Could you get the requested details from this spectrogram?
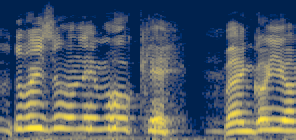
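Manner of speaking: high, loud and drawn out; excited charge. Real, not acted. Gamer charging at cows, high and loud. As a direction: call out as you charge in.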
